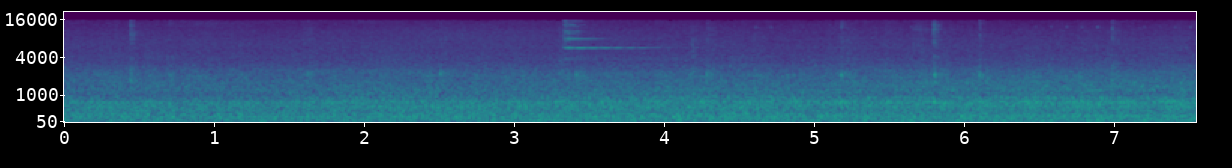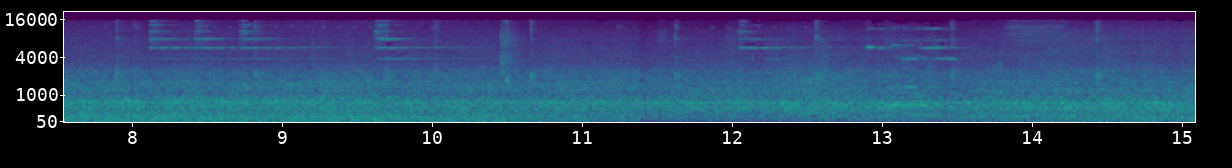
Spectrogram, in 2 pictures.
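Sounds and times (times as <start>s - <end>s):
train rumbling on rails: 0.0s - 15.0s
high-pitched wheel squeals: 12.0s - 13.6s.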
